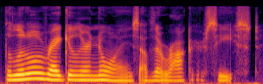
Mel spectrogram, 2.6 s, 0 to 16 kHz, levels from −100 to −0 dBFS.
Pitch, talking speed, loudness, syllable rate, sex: 195 Hz, 180 wpm, -16 LUFS, 5.6 syllables/s, female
